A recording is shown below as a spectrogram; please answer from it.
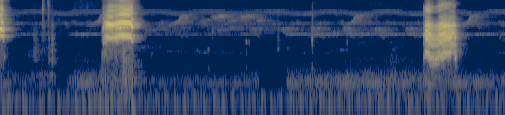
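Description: A sun conure gives two loud, harsh, screechy chirps about three seconds apart.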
